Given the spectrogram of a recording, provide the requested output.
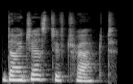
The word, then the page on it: digestive tract: American English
